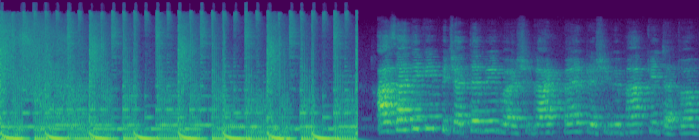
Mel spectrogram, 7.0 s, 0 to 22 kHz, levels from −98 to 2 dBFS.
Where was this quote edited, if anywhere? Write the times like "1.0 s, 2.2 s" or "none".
3.5 s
